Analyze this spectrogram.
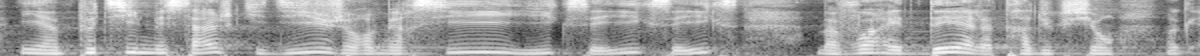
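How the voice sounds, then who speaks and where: A woman's voice: on the low side, warm tone. A woman moderating a festival panel, asking probing questions in a conversational way. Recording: long hall reverb.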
